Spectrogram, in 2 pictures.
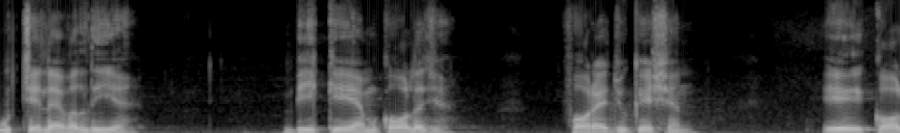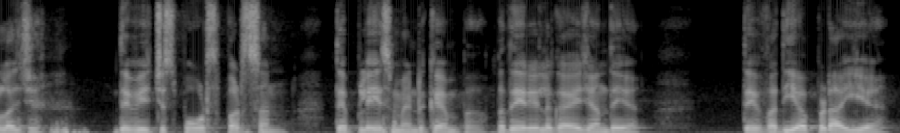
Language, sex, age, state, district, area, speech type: Punjabi, male, 30-45, Punjab, Shaheed Bhagat Singh Nagar, rural, spontaneous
